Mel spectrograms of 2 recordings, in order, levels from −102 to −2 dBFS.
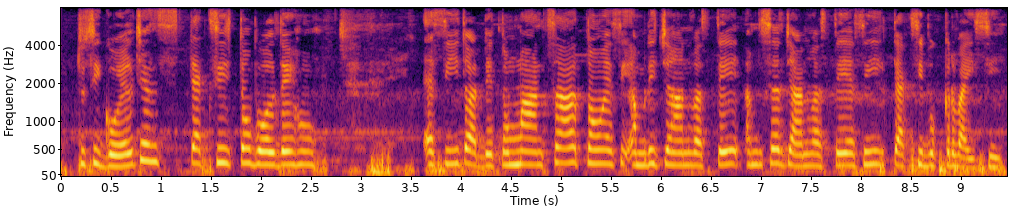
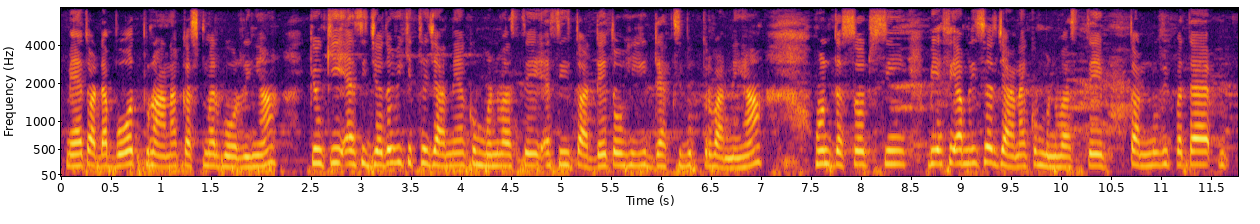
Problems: background sounds at intervals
